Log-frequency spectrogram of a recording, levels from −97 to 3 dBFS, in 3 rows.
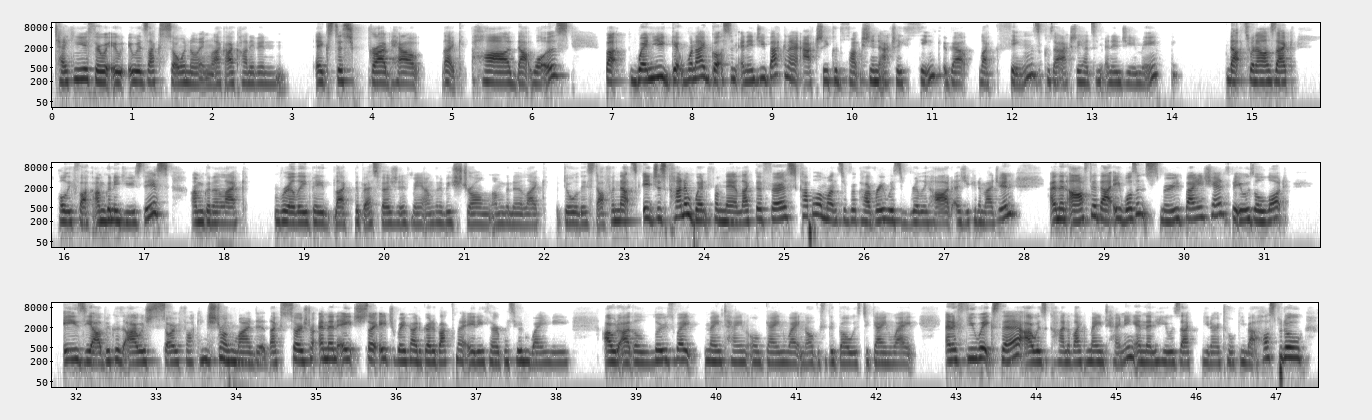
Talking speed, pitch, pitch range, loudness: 235 wpm, 200 Hz, 185-220 Hz, -24 LUFS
